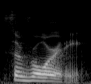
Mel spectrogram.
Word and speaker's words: sorority: so similar to fraternity sorority has four syllables and two choir's so sororo we have s schwa so roar and then rah so another are going into a schwa and an alveolar flap going into an e sorority the next word is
